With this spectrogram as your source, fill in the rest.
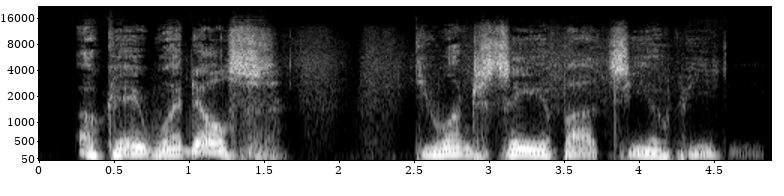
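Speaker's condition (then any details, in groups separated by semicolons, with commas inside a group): Spinocerebellar ataxia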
